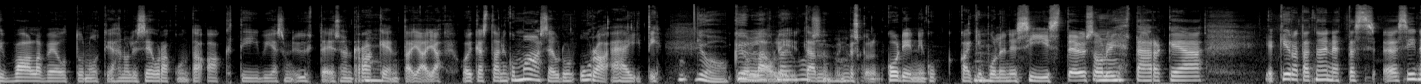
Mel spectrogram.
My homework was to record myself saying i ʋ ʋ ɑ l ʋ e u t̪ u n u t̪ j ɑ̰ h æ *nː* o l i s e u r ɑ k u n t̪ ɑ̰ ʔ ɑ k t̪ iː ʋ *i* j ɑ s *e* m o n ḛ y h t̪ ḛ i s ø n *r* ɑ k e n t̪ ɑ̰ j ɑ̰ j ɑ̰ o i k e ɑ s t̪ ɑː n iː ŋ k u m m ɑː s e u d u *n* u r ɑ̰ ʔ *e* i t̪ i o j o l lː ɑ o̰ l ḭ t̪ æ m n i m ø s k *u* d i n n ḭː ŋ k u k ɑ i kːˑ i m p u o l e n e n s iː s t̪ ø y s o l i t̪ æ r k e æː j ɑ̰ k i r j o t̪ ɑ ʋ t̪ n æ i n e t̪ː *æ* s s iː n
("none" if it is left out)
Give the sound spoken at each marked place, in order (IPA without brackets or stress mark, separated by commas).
n, i, e, r, n, æ, o, æ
